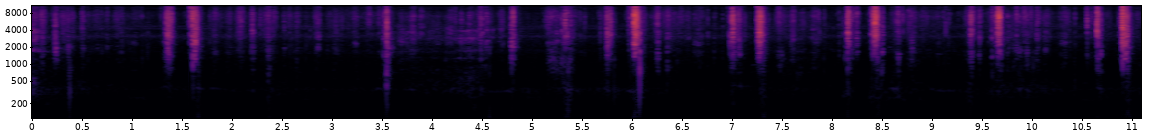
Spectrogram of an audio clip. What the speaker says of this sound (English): A couple more shuffles for luck.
